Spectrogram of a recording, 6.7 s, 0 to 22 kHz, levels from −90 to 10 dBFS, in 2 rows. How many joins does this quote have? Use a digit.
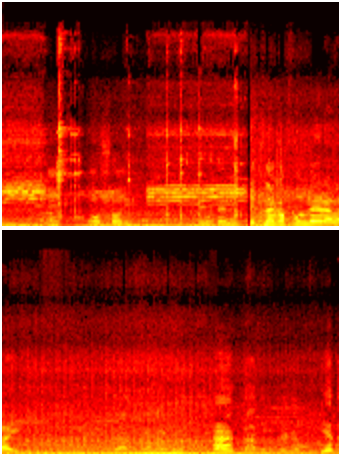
1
